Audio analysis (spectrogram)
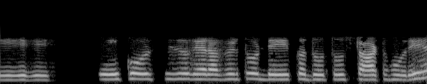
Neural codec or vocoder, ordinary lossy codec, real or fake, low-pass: none; AAC, 16 kbps; real; 3.6 kHz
